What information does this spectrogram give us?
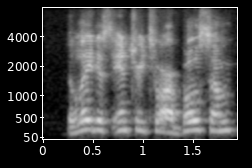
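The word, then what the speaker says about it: Boatswain: The latest entry to our Bosom, pronounced Boson, line of beers is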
